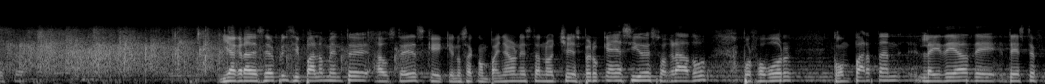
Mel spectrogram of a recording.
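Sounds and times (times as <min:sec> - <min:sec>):
crowd clapping: 0:00.0 - 0:04.6
speech: 0:00.1 - 0:00.5, 0:02.2 - 0:10.4.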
